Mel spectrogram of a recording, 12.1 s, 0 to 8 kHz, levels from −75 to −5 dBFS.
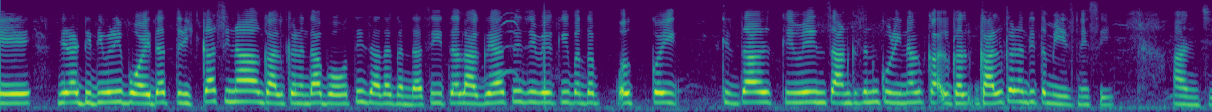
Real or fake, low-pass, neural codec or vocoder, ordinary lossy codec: real; none; none; none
